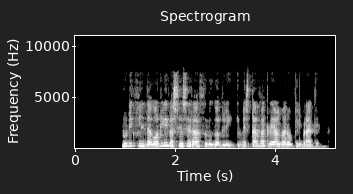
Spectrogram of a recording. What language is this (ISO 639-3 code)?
cat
